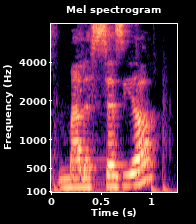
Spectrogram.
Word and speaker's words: Malassezia: year's them try and get the name right pronounce it properly it's called malassezia I think that's how you pronounce it now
